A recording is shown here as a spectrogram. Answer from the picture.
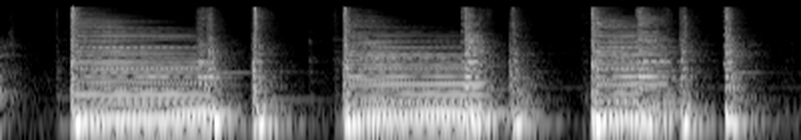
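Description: Acoustic guitar strummed on a G minor barre chord: three ringing strums, each followed by quick strokes on strings damped by the fretting hand so they do not ring. This is a down-up-down pattern alternating sounding and muted strings.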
